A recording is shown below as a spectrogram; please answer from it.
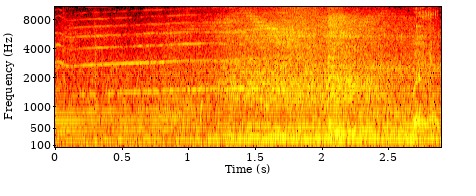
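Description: A time attack race car powering onto the front straight at a race track, a rising high engine whine that builds in loudness toward the end, heard from a distance with no talk.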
